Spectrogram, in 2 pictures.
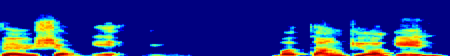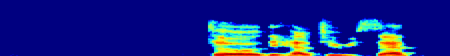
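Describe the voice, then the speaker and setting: The speech moves at a fairly slow pace with ordinary pitch variation and long, frequent pauses. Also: woman, medium pitch for a woman. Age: 60s. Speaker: participant sharing experience. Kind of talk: testimony. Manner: halting.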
